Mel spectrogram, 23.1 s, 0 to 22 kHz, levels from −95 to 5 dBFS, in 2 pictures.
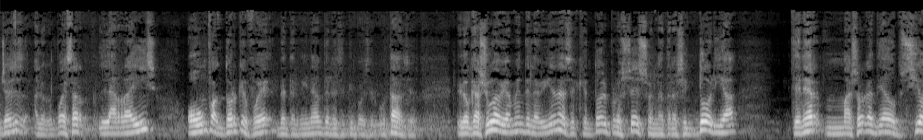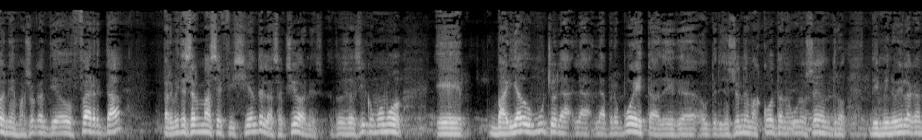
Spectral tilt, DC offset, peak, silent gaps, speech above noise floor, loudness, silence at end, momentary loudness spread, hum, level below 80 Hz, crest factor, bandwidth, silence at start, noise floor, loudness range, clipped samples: -7 dB/octave; under 0.1%; -2 dBFS; none; 34 dB; -21 LUFS; 0 s; 11 LU; none; -56 dBFS; 18 dB; 17 kHz; 0 s; -54 dBFS; 3 LU; under 0.1%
